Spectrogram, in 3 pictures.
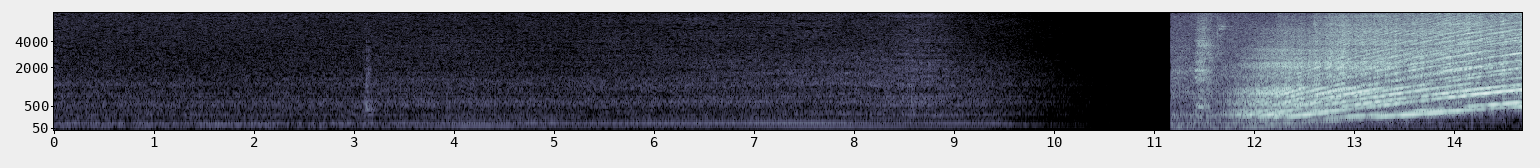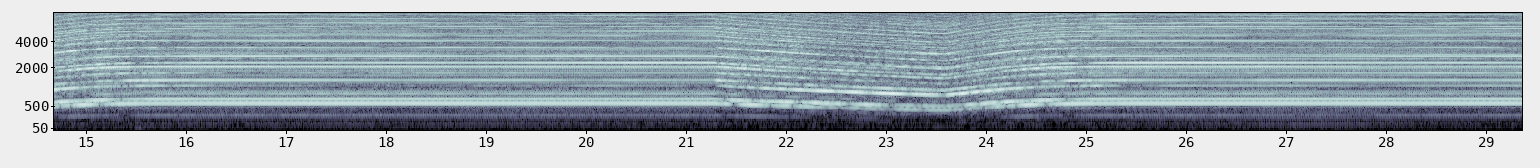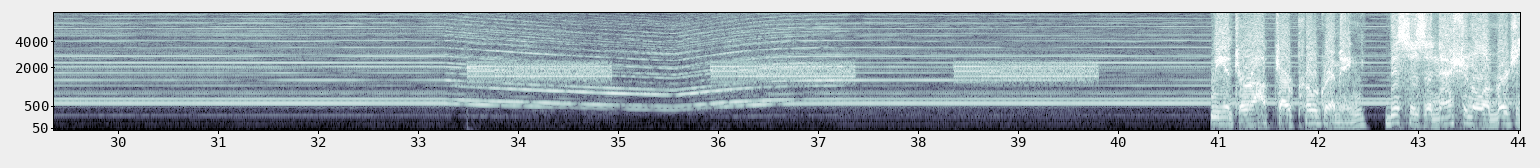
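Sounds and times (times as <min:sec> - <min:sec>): siren wailing: 0:11.6 - 0:44.0.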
